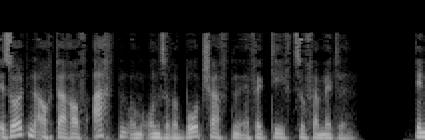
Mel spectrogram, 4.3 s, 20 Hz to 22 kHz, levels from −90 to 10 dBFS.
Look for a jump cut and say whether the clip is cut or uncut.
cut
